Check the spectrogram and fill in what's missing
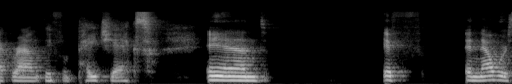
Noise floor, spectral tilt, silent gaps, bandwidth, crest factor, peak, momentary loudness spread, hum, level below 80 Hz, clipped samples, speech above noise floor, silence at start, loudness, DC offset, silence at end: -80 dBFS; -5 dB/octave; none; 12.5 kHz; 18 dB; -4 dBFS; 16 LU; none; -66 dBFS; under 0.1%; 60 dB; 0 s; -21 LUFS; under 0.1%; 0 s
